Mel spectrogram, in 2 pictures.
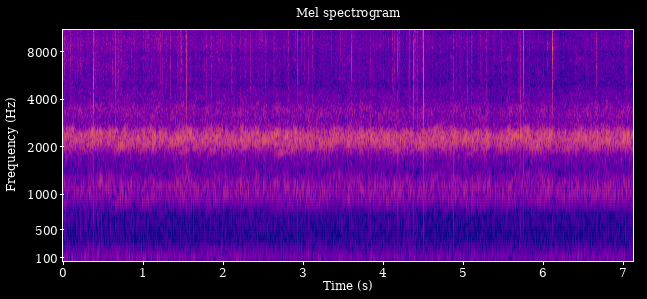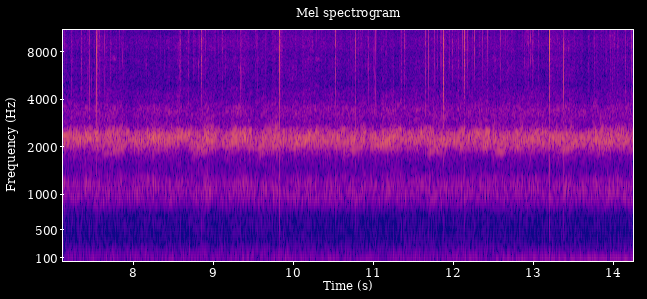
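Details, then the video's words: Many frogs croaking together after dark by a campfire, a constant shimmering drone punctuated by light, irregular crackling of burning wood. "Relaxing Sounds of Frogs and Campfire at Night"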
